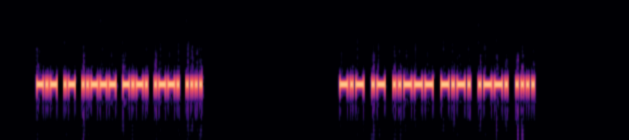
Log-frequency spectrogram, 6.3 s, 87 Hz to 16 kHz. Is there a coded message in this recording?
Yes: Morse code from 0.4 to 5.3 s, heard as a keyed tone, about 57 wpm, 700 Hz. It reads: KA2CPH KA2CPH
